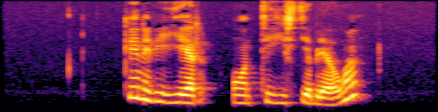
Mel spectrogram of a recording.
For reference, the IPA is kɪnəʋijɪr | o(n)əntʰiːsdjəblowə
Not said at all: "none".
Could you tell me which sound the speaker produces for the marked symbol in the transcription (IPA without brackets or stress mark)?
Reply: none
